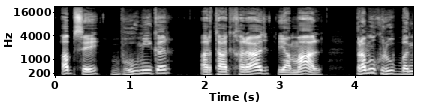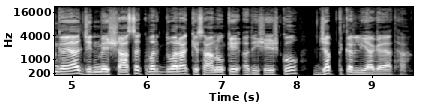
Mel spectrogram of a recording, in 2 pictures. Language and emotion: Hindi, neutral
